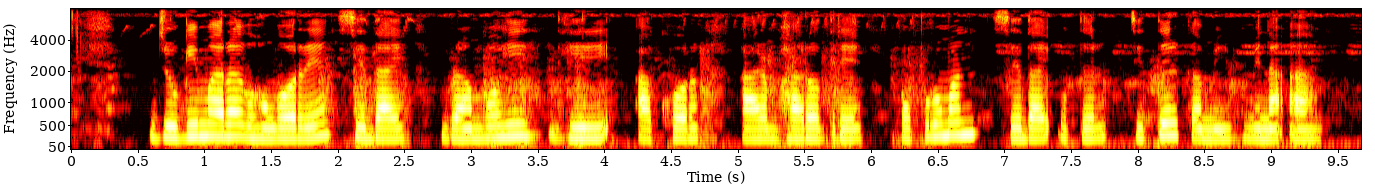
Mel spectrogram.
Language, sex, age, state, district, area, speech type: Santali, female, 18-30, West Bengal, Purulia, rural, read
